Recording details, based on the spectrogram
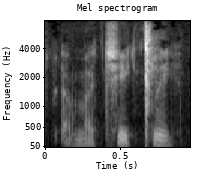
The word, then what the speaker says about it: Machikli: Aubrey Machikli, I'm trying very hard to pronounce that. No, you got that right, spot on. – Machikli, that's the right one.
